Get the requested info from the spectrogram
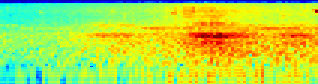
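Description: Floodwater swishing around hip waders as a person wades, a rushing noise that swells over the two seconds.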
